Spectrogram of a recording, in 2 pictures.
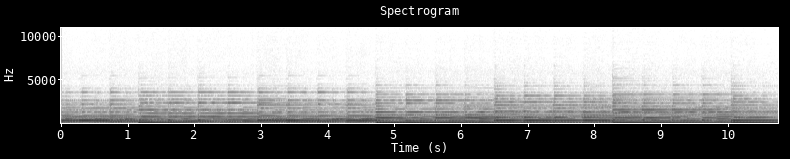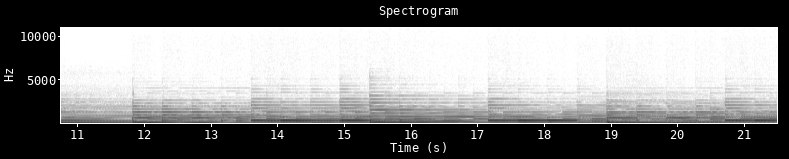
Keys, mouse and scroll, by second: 1.7 alt+middle click, 4.2 alt+middle click, 5.6 click, 5.7-8.0 drag, 8.2 alt+middle click, 9.0 click, 9.8 alt+middle click, 11.3 Tab, 12.1-13.3 middle drag, 13.5-15.1 alt+shift+middle drag, 17.1 alt+shift+middle click, 20.8 alt+middle click, 21.2 alt+shift+middle click.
